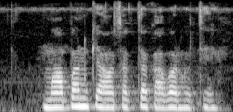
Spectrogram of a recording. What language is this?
Chhattisgarhi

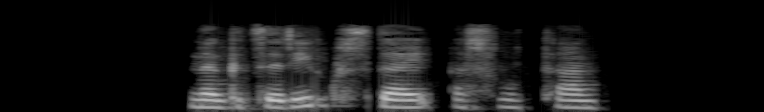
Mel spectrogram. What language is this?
Abkhazian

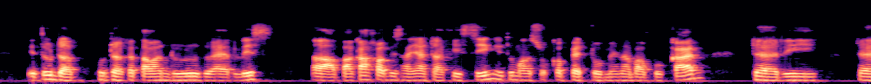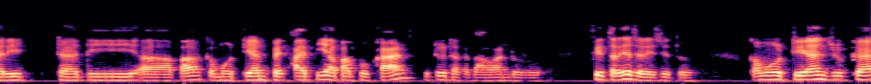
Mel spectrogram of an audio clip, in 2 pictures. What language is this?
Indonesian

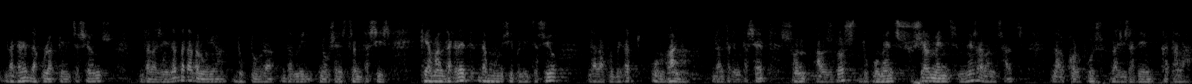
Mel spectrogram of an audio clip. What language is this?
Catalan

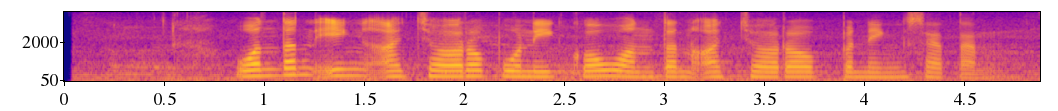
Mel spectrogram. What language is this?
Javanese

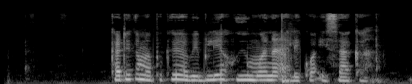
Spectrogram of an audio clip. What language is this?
Swahili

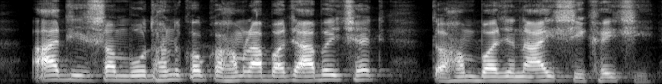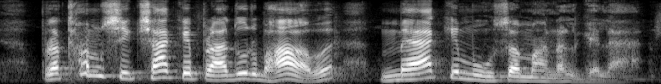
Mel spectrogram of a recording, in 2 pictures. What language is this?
Maithili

